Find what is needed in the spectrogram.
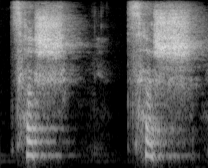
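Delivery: "tsh" as ts sliding into a long sh; isolated tsh sound. Shown as a demonstration. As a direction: hiss out "tsh" on its own. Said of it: "we have the tsh sound".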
